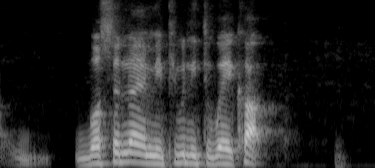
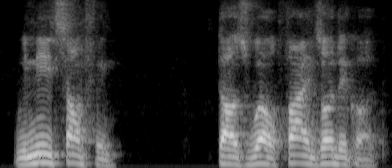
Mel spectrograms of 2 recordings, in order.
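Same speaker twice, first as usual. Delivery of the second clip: ordinary talk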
